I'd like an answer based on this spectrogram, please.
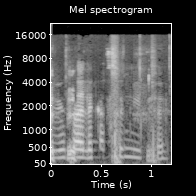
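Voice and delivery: ordinary delivery

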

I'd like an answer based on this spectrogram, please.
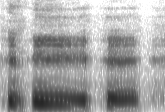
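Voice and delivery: a short light giggle. A narrator's reading. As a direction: giggle fondly. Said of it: "Mama giggled".

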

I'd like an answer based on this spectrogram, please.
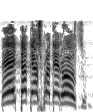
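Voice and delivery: high, loud cry of praise, drawn out at the end; loud praise exclamation. Real, not acted. Preacher exclaims at God's power, loud praise. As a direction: call out in awe to the congregation.

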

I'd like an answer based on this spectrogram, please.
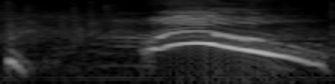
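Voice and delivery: very high, loud whoop; a joyful holler. Real, not acted. Preacher whoops after the altar call, high.

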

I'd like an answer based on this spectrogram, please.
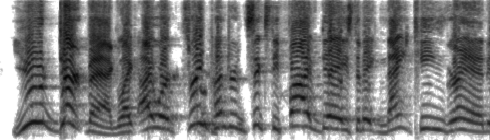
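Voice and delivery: blowing up in jealous disbelief, hammed-up; mock outrage. Envious outburst at a rival's windfall.

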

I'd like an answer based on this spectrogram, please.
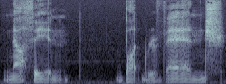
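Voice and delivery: hushed, slow temptation; sinister suggestion. Acted. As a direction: plant the idea softly, pausing midway. Tempters answer Johnny's despair.

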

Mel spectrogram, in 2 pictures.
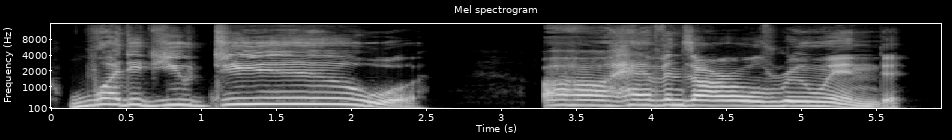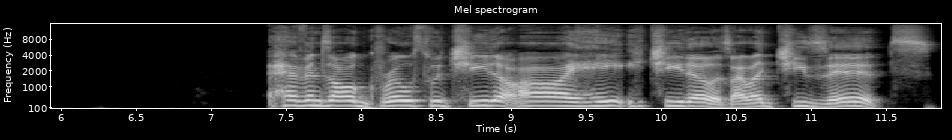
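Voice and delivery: high, drawn-out whiny wail; hammed-up falsetto lament of an upset deity; distraught God. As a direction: wail in dismay, stretching the words way up high. God wailing over ruined heaven.

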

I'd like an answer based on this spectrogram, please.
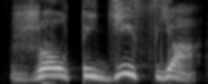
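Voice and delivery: slow, drawn-out ДИВ, falling firmly; menacing declaration. Acted. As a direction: announce yourself ominously as the demon. Threatening self-introduction as a demon.

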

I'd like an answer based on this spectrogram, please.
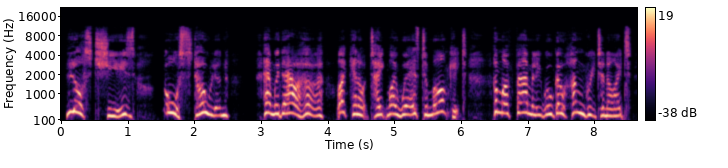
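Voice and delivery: put-on a poor old man begging for help; old peasant man. A narrator's reading. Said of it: "he explained".

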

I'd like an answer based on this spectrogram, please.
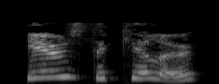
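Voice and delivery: high-pitched storybook sidekick; eager kender voice. Acted. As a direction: pitch it high, like an excited small adventurer. Tass voiced in story dialogue.

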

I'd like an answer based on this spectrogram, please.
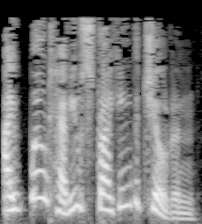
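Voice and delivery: loud, high, indignant nurse; stern scolding. A narrator's reading. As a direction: put him in his place.

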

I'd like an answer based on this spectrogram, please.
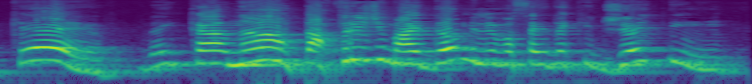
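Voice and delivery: loud, high call from a distance; neighbour calling back. Retold or imitated. Neighbour shouts back that it's too cold, loud and high. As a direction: shout back without leaving the tent. Neighbour answers from her tent.

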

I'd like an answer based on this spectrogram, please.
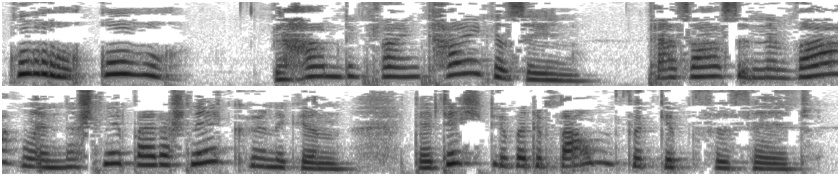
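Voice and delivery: very high, loud fast bird voice; cooing wood pigeons. A narrator's reading. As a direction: coo it like a pigeon sharing news. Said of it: "sprachen die Holztauben". (sehr hohe, schnelle Taubenstimme)

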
